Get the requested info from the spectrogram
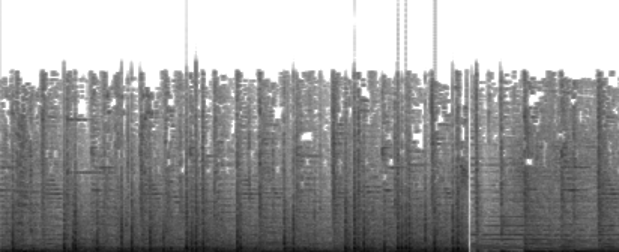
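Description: Firework sound effects, many rapid bangs, over festive background music. The bangs stop abruptly with a brief drop-out a little before the end, after which the music carries on alone.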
